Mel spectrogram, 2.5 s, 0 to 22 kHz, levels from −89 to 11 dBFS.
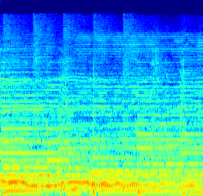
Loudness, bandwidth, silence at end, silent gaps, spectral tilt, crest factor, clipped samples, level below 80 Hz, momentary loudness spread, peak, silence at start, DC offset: -17 LUFS; 16.5 kHz; 0 s; none; -7 dB/octave; 12 dB; under 0.1%; -32 dBFS; 6 LU; -4 dBFS; 0 s; 0.1%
